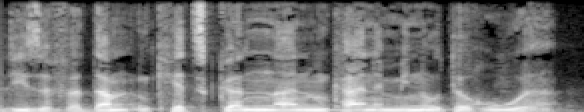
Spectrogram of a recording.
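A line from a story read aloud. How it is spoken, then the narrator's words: Grumbling mutter. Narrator (German): brummelte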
